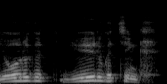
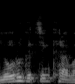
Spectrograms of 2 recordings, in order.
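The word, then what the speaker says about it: Jörg Zink: 그 다음에 유르그 찡크 발음이 이제 독일 사람은 유르그 찡크라고 해야 되는데 이제 한국에서는 요르그 찡크라고 하더라고요.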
